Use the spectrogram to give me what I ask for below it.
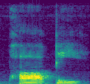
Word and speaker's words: Paris: Paris, here S is not pronounced.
